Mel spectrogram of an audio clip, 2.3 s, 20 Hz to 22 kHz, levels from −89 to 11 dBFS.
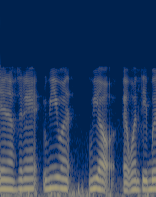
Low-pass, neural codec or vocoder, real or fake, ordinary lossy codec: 5.4 kHz; none; real; none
